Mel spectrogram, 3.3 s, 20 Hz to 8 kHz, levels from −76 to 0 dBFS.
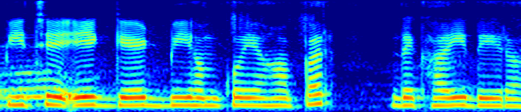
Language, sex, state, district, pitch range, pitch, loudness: Hindi, female, Bihar, Jamui, 200-215 Hz, 205 Hz, -20 LUFS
